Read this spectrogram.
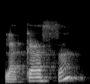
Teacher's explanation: la casa es una frase en donde las sílabas que no están acentuadas se agrupan en torno a la sílaba que está acentuada y eso es lo que le llamamos frase o no lógica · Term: frase fonológica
